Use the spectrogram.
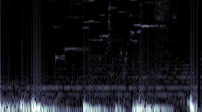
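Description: A heartbeat sound effect of deep, muffled thumps comes in a slow irregular pattern over a low steady hum, loud and close, with a sharper thump near the end.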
